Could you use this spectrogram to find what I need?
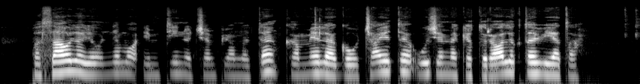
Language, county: Lithuanian, Klaipėda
